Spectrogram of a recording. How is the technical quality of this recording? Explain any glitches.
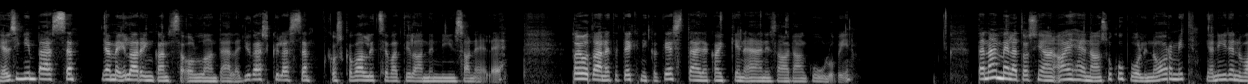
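The recording has one glitch, a short run of CD scratch ticks in the speech. Between 4.67 and 6.61 s, nine ticks repeat roughly five times a second, none longer than about 10 ms. A blemish passing once per disc turn defeats error correction, so the player patches or mutes those samples. The waveform shows evenly spaced notches, and the spectrogram shows thin vertical stripes.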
